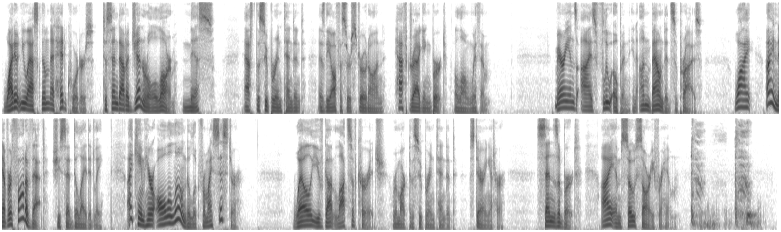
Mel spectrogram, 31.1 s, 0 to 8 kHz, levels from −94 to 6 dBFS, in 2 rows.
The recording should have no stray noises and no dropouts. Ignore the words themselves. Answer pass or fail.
fail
